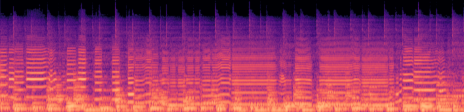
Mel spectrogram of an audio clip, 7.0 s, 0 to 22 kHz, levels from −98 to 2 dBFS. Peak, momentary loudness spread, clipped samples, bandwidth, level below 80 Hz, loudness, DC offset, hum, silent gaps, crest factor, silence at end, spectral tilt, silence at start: -2 dBFS; 4 LU; under 0.1%; 12.5 kHz; -24 dBFS; -17 LUFS; under 0.1%; none; none; 16 dB; 0 s; -6.5 dB/octave; 0 s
